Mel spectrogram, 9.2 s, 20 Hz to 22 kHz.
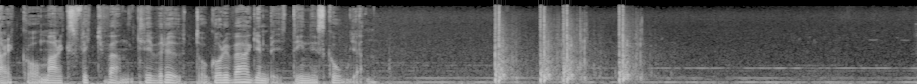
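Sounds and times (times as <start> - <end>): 
speech: 0.0 - 3.9
low steady hum: 0.0 - 9.1
sharp gunshots in a forest: 5.0 - 6.6.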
